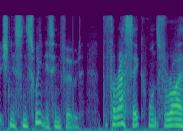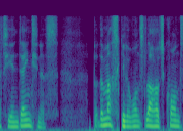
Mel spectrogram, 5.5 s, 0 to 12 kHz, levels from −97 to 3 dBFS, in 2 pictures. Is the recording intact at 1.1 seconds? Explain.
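No. Packet loss on an ADPCM call cuts a hard-edged 10 ms hole at 1.08 to 1.10 s, about one packet. Unlike a plain dropout, the resumed speech briefly returns slightly distorted because the decoder's predictor and step size have drifted from the sender's.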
